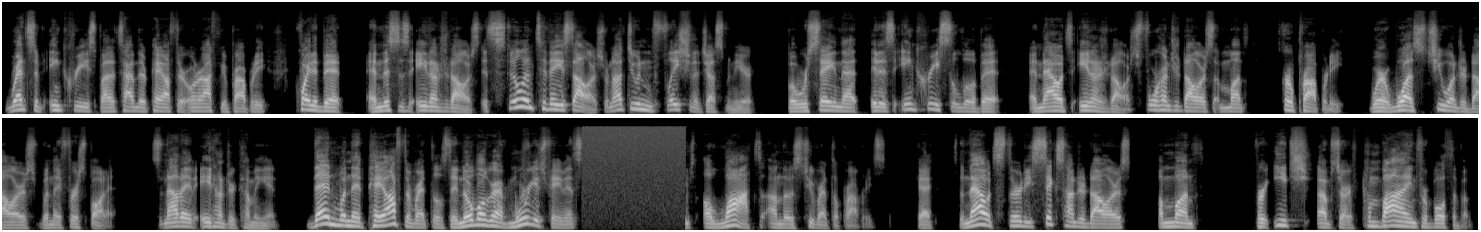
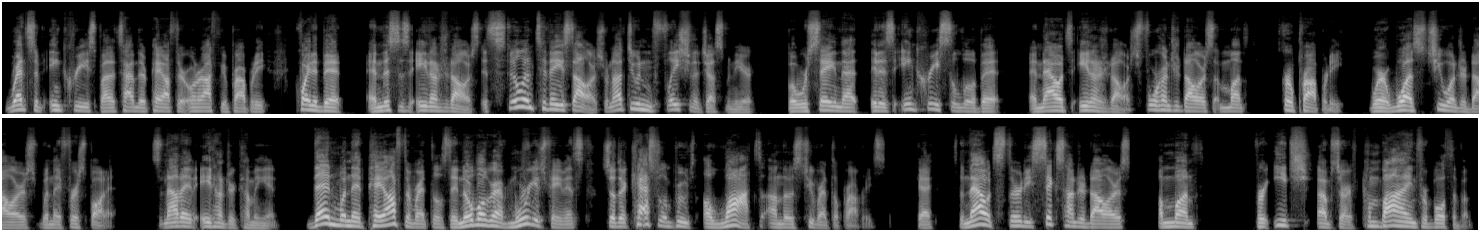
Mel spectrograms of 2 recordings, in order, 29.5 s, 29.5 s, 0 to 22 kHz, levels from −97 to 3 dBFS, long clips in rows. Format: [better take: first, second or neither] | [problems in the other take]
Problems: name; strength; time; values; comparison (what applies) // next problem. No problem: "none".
second | audio cutting out; filled with static; at 21 s for 1 s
